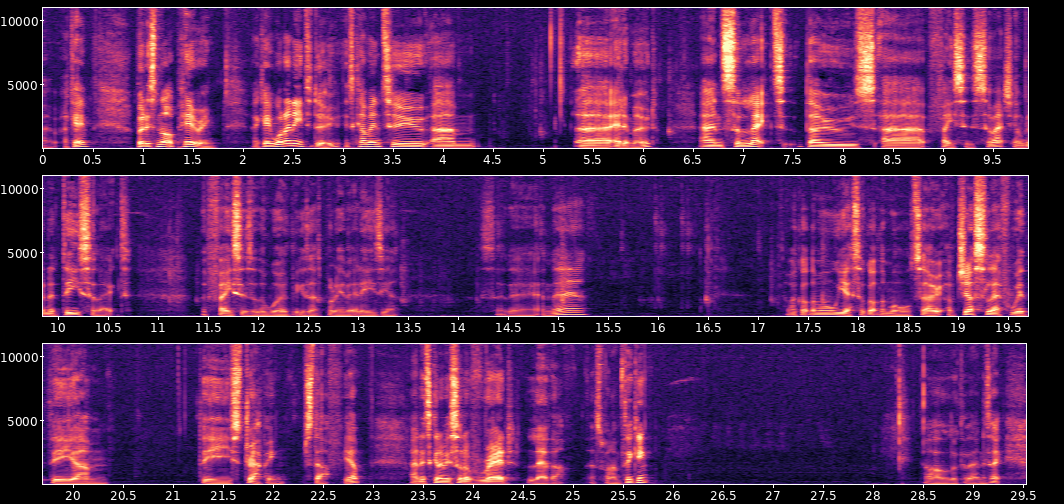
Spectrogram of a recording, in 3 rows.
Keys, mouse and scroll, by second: 2.3 Tab, 3.2-4.8 middle drag, 4.8-5.6 scroll up 2, 5.6-10.7 shift+middle drag, 10.7 3, 11.4 shift+Left, 11.9 shift+Left, 12.3-14.0 middle drag, 14.0 alt+shift+Left, 14.4 alt+shift+Left, 14.7 middle click, 15.8 shift+click, 16.2-18.1 middle drag, 18.1 scroll down 2, 18.5-19.8 middle drag, 19.8 scroll down 2, 20.2-22.4 middle drag, 22.4-23.1 scroll up 2, 23.1-29.5 shift+middle drag.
